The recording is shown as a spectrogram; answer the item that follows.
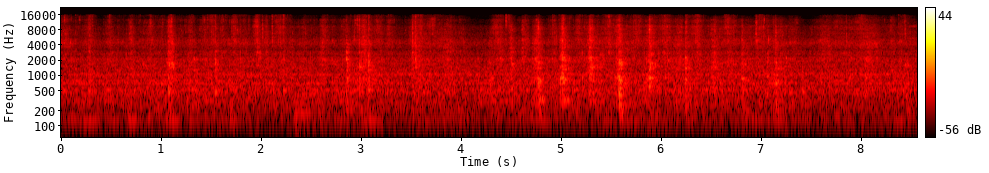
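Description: Hand stirring a thin flour-and-yeast batter in a plastic bowl: soft, irregular clicks and scrapes against the bowl over a low steady background.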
